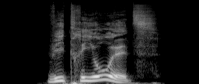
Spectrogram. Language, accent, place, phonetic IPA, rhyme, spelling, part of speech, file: German, Germany, Berlin, [vitʁiˈoːls], -oːls, Vitriols, noun, De-Vitriols.ogg
- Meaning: genitive singular of Vitriol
